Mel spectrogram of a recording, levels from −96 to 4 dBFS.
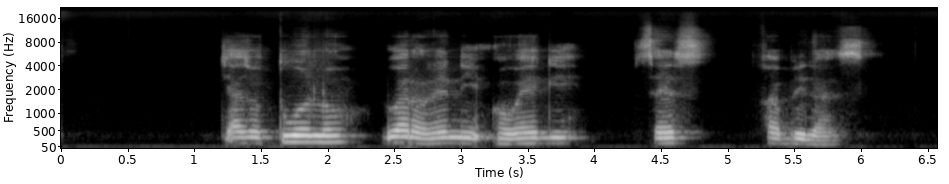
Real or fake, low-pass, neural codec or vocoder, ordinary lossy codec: fake; 19.8 kHz; codec, 44.1 kHz, 7.8 kbps, DAC; none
